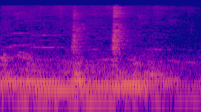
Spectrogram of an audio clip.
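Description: Two short scrapes of a knurled brass fitting against the teeth of a steel file, over a low steady hum that fades near the end.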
